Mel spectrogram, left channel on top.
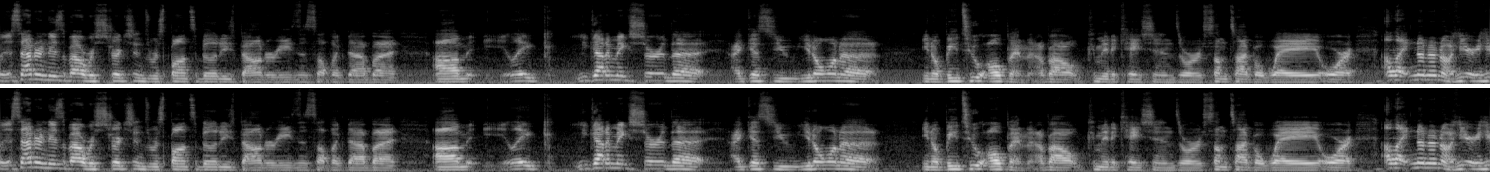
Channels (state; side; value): noise; left; hum, 23 dB below the sound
